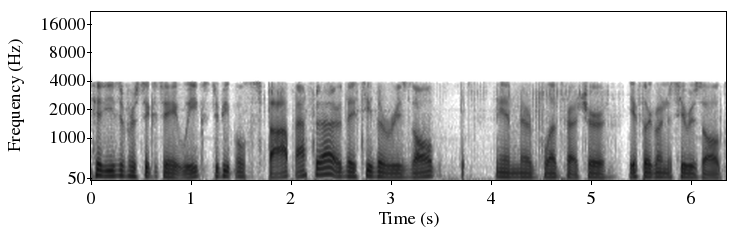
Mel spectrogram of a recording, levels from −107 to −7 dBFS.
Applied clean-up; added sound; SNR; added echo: neural separator model SepFormer WHAMR!.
